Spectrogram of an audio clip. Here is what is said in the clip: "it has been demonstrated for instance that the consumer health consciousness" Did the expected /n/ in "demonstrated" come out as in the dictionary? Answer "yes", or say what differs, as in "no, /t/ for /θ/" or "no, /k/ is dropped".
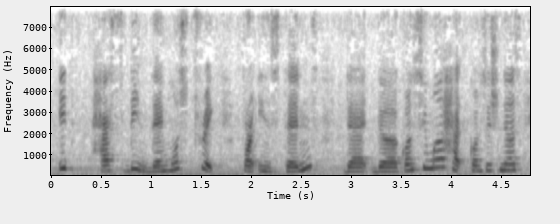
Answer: no, /n/ is dropped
